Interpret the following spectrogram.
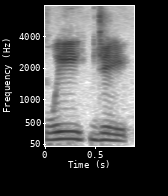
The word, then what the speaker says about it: Ouija: That is the correct pronunciation. It's Ouija.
